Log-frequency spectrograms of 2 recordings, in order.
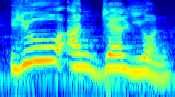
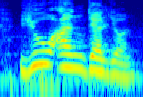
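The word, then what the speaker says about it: euangelion: sabi diyan evangelism comes from a Greek word you Angel yon medyo Mahirap po siyang bigkasin you Angel yon it means a good message or the gospel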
